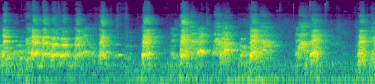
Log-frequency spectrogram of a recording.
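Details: Several dogs bark during a night-time feeding at an animal shelter. Distinct, forceful barks come roughly every second, with brief pauses and voices in the background.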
